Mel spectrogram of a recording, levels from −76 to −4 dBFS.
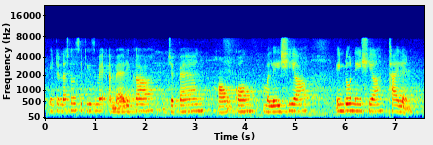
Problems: constant background noise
